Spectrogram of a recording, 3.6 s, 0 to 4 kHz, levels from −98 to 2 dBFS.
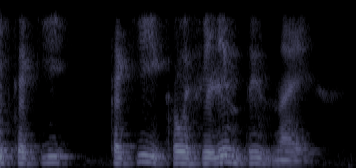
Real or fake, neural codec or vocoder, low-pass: fake; autoencoder, 48 kHz, 128 numbers a frame, DAC-VAE, trained on Japanese speech; 3.6 kHz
